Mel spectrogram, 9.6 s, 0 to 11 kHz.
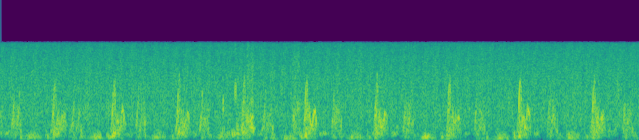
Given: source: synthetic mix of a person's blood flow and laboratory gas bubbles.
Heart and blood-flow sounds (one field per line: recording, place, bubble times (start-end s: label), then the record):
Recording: Doppler ultrasound of blood flow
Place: precordium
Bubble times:
3.29-3.81 s: bubbles
4.36-4.54 s: bubbles
From the record:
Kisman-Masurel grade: 212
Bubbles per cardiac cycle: several, 3 to 8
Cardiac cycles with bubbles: 1 to 10%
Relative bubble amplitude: moderate (0.250 to 0.450)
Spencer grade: 1 (occasional bubble signal discernible with the cardiac motion signal, with majority of cardiac periods free of bubbles)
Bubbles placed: only in the low amplitude regions of the cardiac cycle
